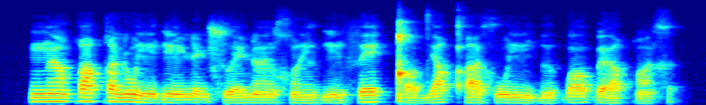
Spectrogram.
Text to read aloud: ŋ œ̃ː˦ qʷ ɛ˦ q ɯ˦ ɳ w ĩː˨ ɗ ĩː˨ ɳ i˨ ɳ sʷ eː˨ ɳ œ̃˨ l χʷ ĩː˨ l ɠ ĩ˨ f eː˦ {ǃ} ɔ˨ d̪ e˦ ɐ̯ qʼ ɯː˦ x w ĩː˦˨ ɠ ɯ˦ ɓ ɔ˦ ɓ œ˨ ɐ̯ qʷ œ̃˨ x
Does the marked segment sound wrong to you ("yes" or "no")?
no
